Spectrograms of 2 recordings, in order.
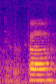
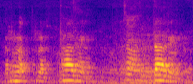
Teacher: Now it's not Tare, it's Tare. Make it a dental ta, that's crisp. Ta, and then the R rolls.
